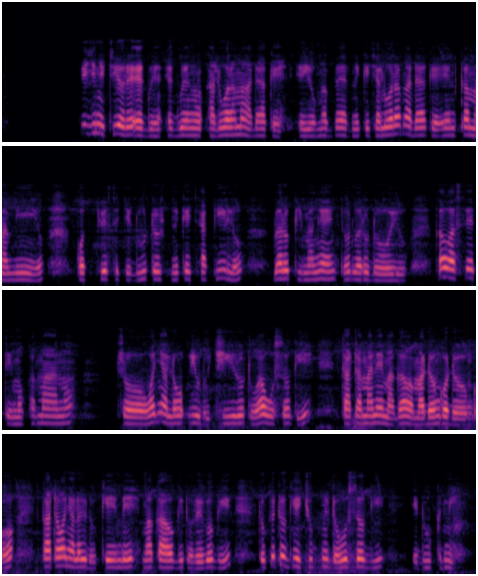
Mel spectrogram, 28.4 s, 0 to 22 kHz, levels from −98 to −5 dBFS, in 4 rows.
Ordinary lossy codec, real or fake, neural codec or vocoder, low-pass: none; real; none; 7.2 kHz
